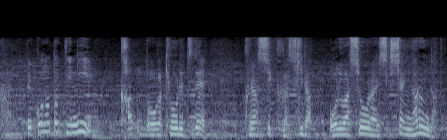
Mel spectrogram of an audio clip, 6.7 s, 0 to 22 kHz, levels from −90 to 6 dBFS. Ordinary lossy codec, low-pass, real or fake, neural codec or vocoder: MP3, 48 kbps; 7.2 kHz; fake; vocoder, 44.1 kHz, 128 mel bands, Pupu-Vocoder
